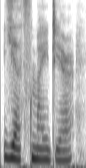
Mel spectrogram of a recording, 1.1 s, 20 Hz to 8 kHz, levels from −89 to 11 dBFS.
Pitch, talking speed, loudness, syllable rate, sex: 190 Hz, 165 wpm, -17 LUFS, 3.7 syllables/s, female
